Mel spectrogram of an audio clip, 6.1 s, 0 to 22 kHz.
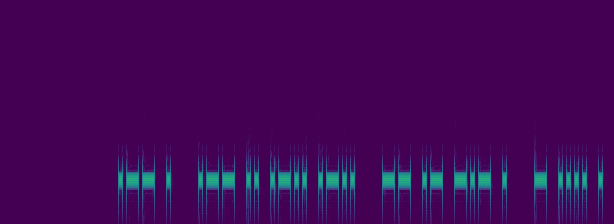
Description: Morse code, heard as a keyed tone, about 30 wpm, 700 Hz. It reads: WE WILL MAKE THE
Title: Sentences from Top 1000 Words - Review Part 1 - 30wpm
